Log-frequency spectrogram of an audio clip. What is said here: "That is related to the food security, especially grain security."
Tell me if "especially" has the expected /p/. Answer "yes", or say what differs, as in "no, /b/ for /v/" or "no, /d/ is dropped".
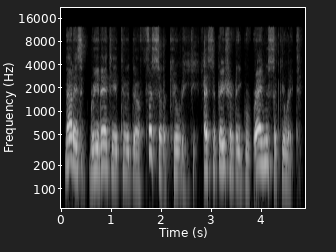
no, /f/ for /p/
